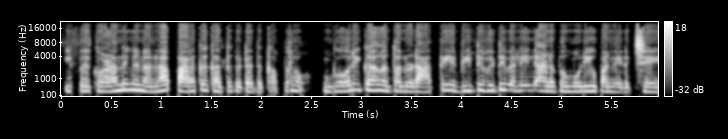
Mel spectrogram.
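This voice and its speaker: Brief: woman storybook narrator, high and steady, dry and slightly distant recording. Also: fast talker, no echo, highs cut off.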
